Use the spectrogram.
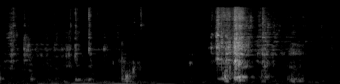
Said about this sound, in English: Take a swig of water. The throat's getting a little scratchy.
